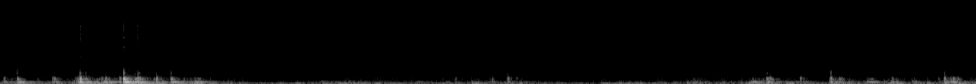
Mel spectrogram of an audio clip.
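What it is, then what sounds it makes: Metal mesh microphone grille scratched. Long nails intermittently scratch the hollow steel mesh grille of a Blue Yeti microphone, with hands hovering over it at times. It makes deep, muffled, irregular thumping and rumbling, with the loudest brushes early on adding brief bright scratchy crackles. Quieter stretches of soft low rustling follow, then the scraping picks up again near the end.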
